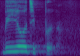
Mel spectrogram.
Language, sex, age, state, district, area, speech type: Malayalam, female, 18-30, Kerala, Thrissur, urban, read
